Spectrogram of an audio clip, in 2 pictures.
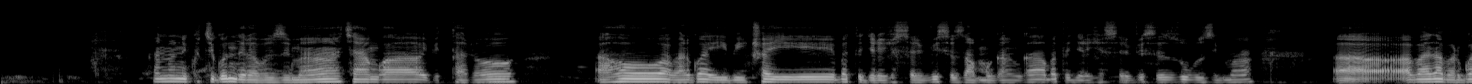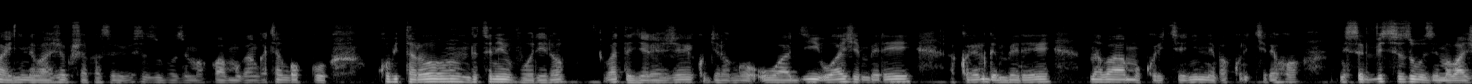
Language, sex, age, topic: Kinyarwanda, male, 18-24, government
